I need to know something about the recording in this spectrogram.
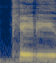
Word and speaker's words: Cady: How her name is, I believe it's spelled Cady, but her name is Katie.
